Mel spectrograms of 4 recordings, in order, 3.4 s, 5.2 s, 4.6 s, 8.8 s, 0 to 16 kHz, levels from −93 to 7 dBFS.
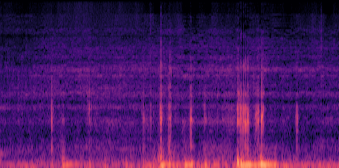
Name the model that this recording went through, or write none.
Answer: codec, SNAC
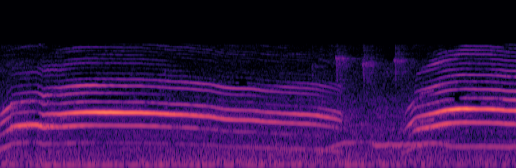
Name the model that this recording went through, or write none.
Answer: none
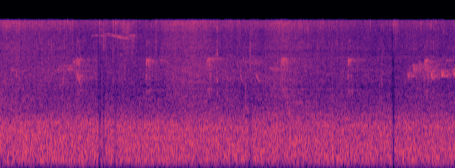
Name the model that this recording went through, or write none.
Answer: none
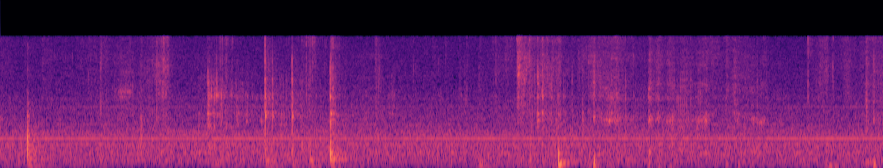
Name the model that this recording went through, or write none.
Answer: none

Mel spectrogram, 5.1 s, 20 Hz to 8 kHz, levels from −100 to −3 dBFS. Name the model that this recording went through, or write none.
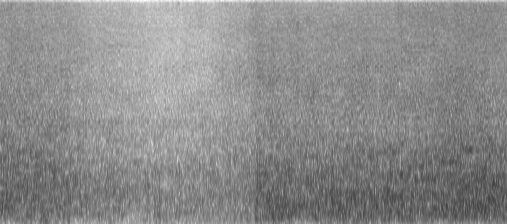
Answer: codec, SNAC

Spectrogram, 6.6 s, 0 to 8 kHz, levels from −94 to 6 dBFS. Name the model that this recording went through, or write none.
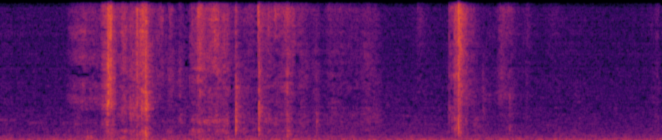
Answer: vocoder, Vocos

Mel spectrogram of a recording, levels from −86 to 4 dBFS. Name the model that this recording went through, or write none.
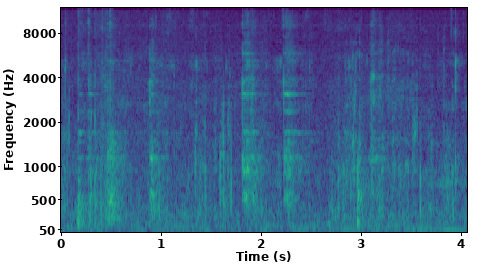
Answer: vocoder, Vocos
